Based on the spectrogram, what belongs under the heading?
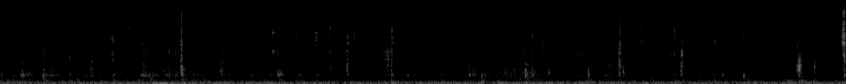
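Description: Close-miked chewing of a mouthful of sauced, battered honey chicken: faint, irregular wet chewing clicks and smacks over a low steady hum.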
